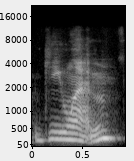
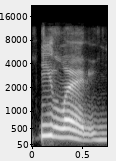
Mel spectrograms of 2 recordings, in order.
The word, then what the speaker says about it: Ghislaine: And I feel like it's like, you know how, I can't say her name, Giselle, or she's not Giselle, Gazelle, the one, Jeffrey Epstein's chick. – Oh, Ghislaine. – Ghislaine, yes. Okay,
